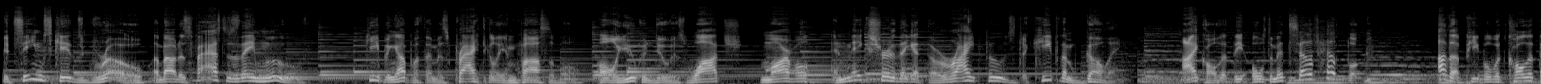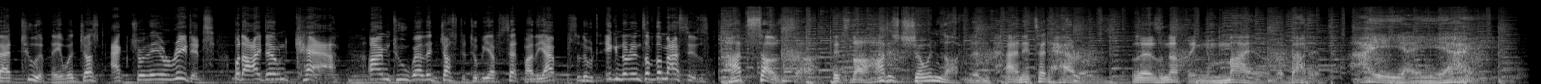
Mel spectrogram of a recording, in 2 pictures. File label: coml, voiceover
